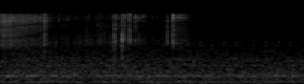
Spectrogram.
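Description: Faint swish of a folded paper scoop sliding over a bead mat, then two short faint scrapes about a second in, as loose glass seed beads are gathered up.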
